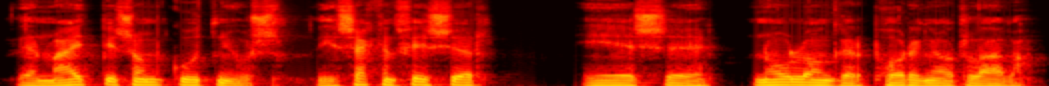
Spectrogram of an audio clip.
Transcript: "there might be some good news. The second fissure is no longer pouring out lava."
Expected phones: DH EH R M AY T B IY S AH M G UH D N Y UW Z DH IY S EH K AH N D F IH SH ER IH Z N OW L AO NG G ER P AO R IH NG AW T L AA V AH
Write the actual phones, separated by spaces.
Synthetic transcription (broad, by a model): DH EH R M AY T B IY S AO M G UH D N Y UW S DH IY S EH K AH N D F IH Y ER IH S N OW L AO NG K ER P AO R IH NG AW T L AA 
